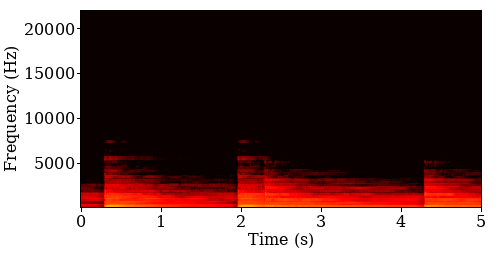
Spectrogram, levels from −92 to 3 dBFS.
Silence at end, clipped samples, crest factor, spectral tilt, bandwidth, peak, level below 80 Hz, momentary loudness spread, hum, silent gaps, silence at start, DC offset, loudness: 0 s; under 0.1%; 16 dB; -7 dB/octave; 5.8 kHz; -26 dBFS; -72 dBFS; 13 LU; none; none; 0 s; under 0.1%; -44 LUFS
